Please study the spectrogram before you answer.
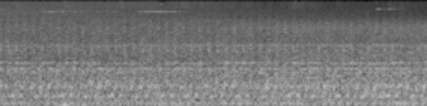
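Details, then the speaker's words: Daewoo Matiz, warmed up, idling before a new idle control valve is fitted. A steady, quiet, low rumble at a low idle with no clear misses. The owner doesn't think any vacuum pipe is leaking. "well i thought it would be a good idea to get her warmed up so we've actually got a benchmark so this is how she's idling at the moment low and a bit"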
